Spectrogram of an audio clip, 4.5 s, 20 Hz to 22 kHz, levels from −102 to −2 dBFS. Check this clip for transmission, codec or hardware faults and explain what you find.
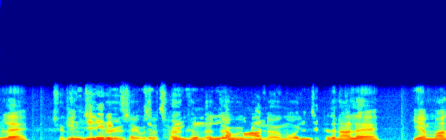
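One fault stands out, affecting the speech between 0.81 and 3.31 s. It is speech suppressed in double talk. The level sinks across that stretch, by roughly 25 dB at its deepest. In total, about two seconds of speech are pulled down. The likely cause is an echo canceller facing two talkers at once. It cannot tell near speech from loudspeaker echo, so it attenuates both. The talker dips. The call path itself carries audio up to about 8 kHz.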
